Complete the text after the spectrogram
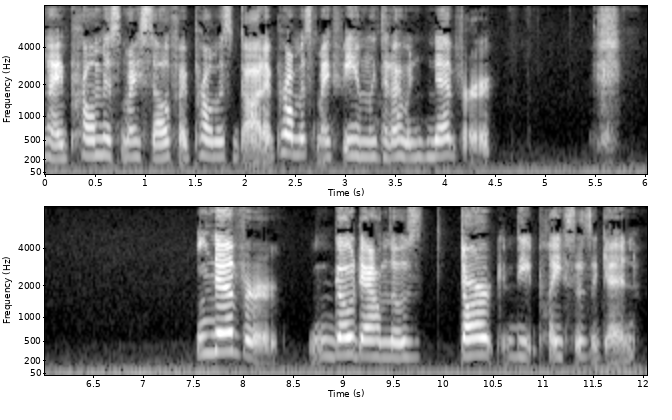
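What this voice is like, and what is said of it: Emotional, choked-up speech. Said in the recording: “getting emotional”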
